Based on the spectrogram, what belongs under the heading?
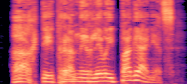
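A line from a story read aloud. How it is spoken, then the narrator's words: Barking man. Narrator (Russian): рявкнул мужчина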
